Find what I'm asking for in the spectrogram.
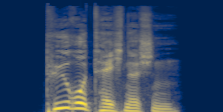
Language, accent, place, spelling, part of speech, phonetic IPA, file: German, Germany, Berlin, pyrotechnischen, adjective, [pyːʁoˈtɛçnɪʃn̩], De-pyrotechnischen.ogg
- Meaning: inflection of pyrotechnisch: 1. strong genitive masculine/neuter singular 2. weak/mixed genitive/dative all-gender singular 3. strong/weak/mixed accusative masculine singular 4. strong dative plural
